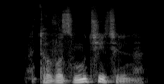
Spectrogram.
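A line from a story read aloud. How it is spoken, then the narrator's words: Agitated muttering. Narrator (Russian): бормотал он в волнении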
